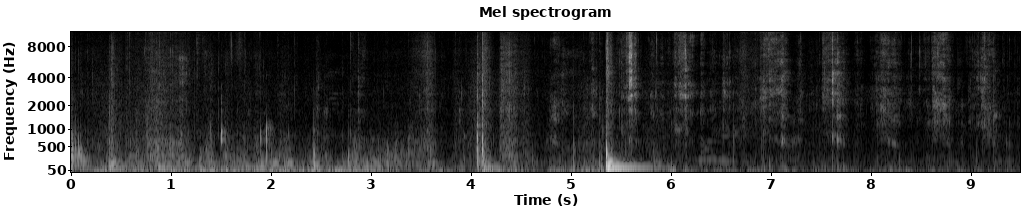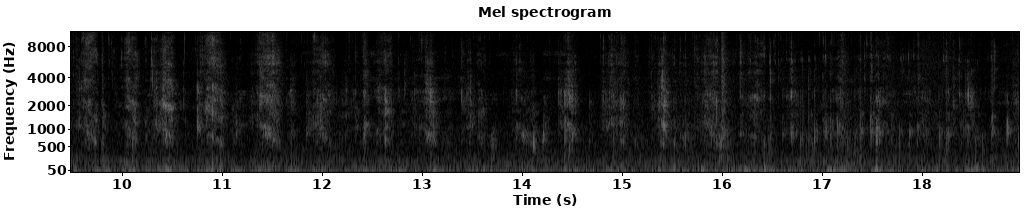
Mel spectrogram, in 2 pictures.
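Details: Montana, a Leonberger dog, eats an apple indoors. A low hum opens, then a loud thud, followed by a long run of sharp, irregular crunches and clicks as the fruit is bitten and chewed.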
